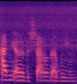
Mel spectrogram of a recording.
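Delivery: ordinary talk, nothing marked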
